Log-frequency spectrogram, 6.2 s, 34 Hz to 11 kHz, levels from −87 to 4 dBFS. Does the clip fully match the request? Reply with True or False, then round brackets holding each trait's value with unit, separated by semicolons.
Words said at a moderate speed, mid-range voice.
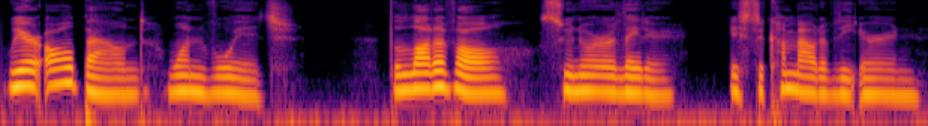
True (195 wpm; 170 Hz)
